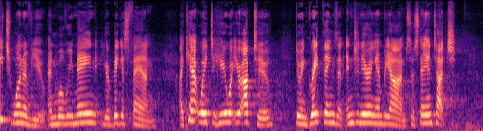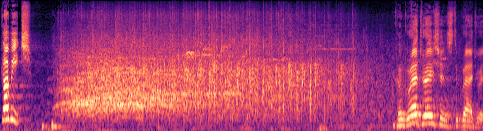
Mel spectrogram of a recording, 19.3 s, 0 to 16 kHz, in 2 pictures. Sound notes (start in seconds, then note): 13.7 cheers and applause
